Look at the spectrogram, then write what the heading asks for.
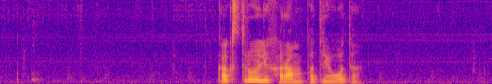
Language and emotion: Russian, neutral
